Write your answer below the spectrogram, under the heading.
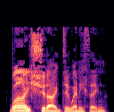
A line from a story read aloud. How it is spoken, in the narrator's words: I growled at Edith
